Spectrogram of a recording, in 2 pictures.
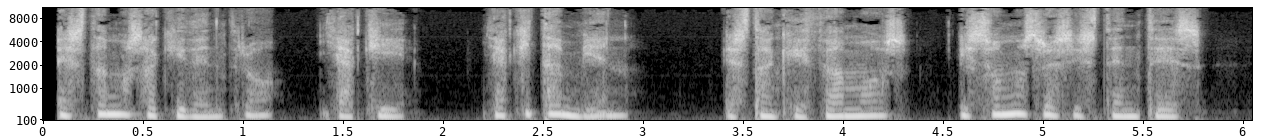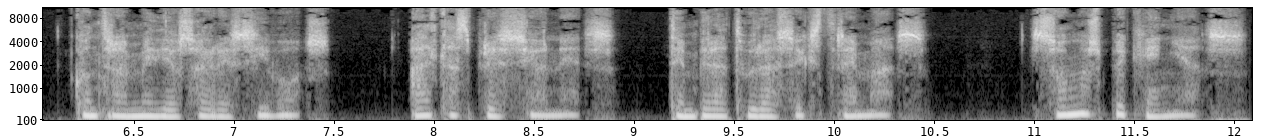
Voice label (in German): ESP Kommentar Sanft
